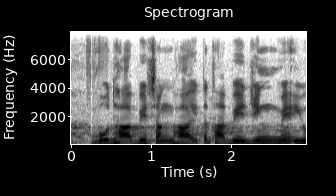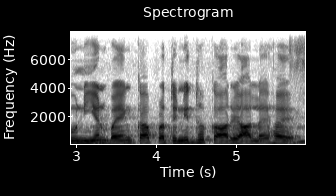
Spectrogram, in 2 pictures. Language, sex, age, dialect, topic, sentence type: Hindi, male, 18-24, Kanauji Braj Bhasha, banking, statement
